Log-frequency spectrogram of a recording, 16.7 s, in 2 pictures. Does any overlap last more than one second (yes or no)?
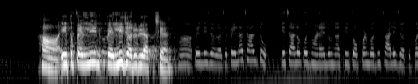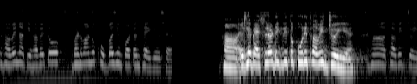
yes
